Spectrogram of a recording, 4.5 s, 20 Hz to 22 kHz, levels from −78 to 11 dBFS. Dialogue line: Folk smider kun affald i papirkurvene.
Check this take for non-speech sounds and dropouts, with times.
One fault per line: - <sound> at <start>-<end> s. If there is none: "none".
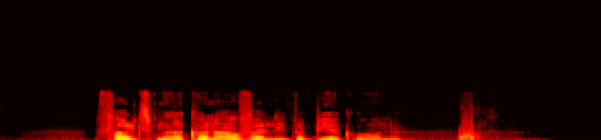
- bark at 3.4-3.8 s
